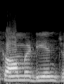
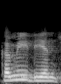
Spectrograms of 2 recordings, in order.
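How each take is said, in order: First: காமெடியன் as "KAA-me-dian"; long first vowel, short e in காமெடியன்; wrong comedian. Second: கமெடியன் as "kuh-MEE-dian"; weak first syllable, long ee in கமெடியன்; correct comedian. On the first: Teacher quotes what everyone says, common mispronunciation. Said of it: "எல்லாமே காமெடியன் சொன்னா". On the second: Teacher recalls the taught form for learners, model pronunciation. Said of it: "கமெடியன் சொன்னோம்". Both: Shown as a demonstration.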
